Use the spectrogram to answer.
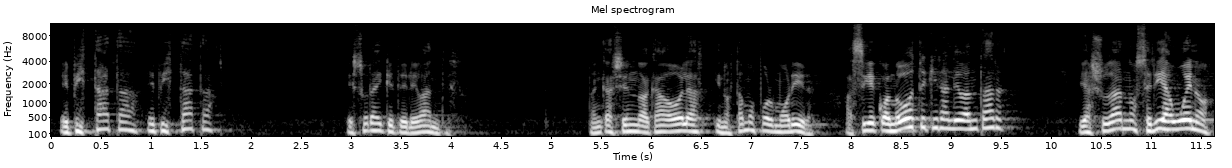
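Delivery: soft, leisurely mock request; politely nudging, no urgency; mock calm quiet. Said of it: "Entonces lo sacude". (ruego tranquilo y burlón en voz baja)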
